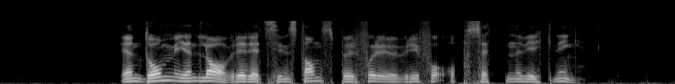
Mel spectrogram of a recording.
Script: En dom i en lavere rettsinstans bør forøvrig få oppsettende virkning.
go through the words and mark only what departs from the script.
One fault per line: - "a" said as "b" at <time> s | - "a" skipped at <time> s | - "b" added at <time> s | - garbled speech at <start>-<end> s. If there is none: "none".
none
